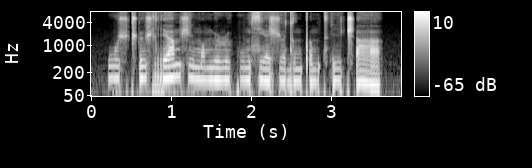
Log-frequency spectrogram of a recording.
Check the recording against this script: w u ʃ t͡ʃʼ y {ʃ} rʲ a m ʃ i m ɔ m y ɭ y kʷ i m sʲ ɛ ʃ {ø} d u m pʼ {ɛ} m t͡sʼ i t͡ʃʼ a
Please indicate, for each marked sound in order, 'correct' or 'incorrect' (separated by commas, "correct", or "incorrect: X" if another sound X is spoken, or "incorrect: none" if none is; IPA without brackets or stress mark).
correct, correct, incorrect: ə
